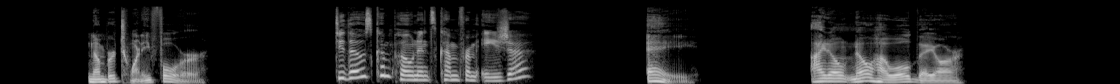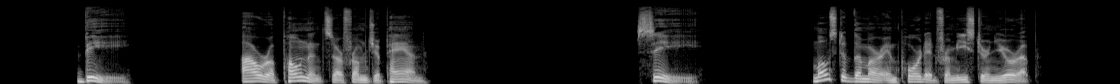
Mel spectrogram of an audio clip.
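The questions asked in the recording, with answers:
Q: Do those components come from Asia?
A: C: Most of them are imported from Eastern Europe.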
